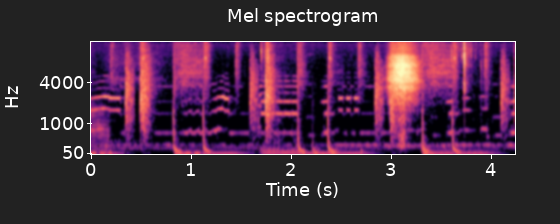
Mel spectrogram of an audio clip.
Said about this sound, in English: There goes my cat.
